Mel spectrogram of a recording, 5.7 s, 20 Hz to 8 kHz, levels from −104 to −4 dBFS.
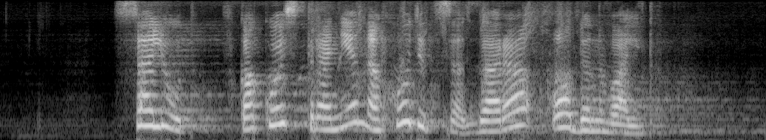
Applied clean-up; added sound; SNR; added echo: neural separator model SepFormer DNS4.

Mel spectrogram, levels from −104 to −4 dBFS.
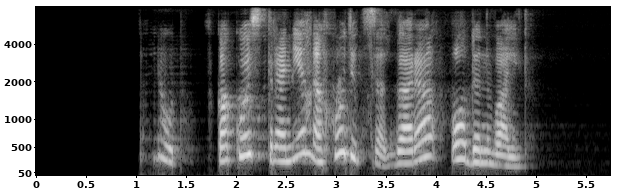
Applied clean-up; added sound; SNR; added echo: neural mask model DeepFilterNet 3.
